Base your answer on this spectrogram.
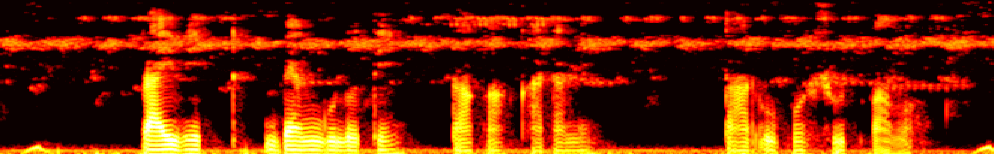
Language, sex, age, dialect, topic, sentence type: Bengali, male, 31-35, Northern/Varendri, banking, statement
